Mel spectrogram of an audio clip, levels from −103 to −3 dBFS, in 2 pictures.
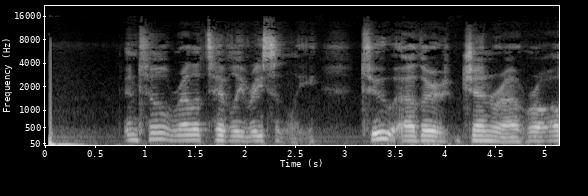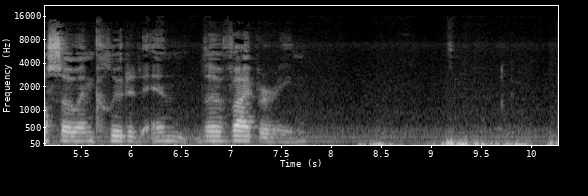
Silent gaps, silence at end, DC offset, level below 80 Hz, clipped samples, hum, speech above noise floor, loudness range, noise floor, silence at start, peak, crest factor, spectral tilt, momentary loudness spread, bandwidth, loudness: none; 0 s; under 0.1%; -46 dBFS; under 0.1%; none; 29 dB; 7 LU; -60 dBFS; 0.05 s; -16 dBFS; 16 dB; -4.5 dB/octave; 20 LU; 15 kHz; -31 LUFS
